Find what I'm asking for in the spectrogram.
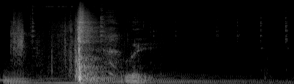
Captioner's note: slam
